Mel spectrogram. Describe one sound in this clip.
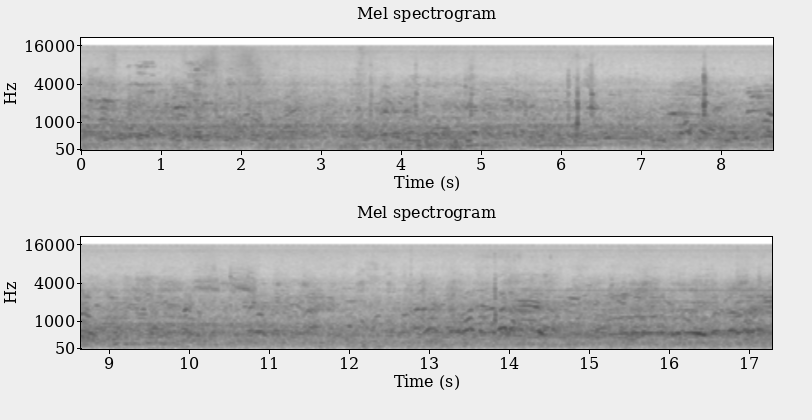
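Young men shout to each other outdoors.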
